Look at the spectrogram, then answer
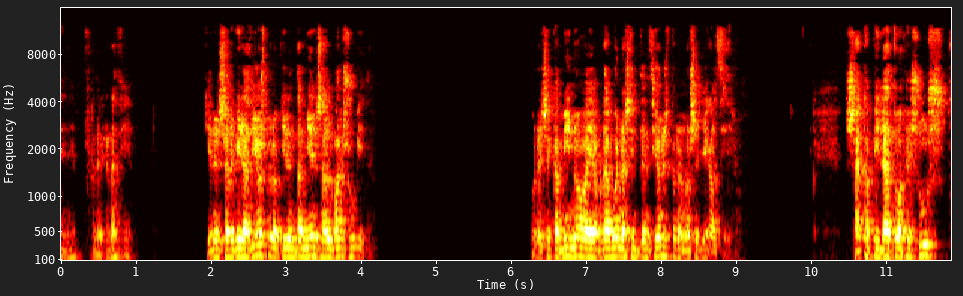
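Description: A Spanish man preaches with vivid storytelling, firing rhetorical questions and dropping to a hush. His voice sits at an ordinary pitch and rings through an echoey room. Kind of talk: dramatic sermon storytelling.

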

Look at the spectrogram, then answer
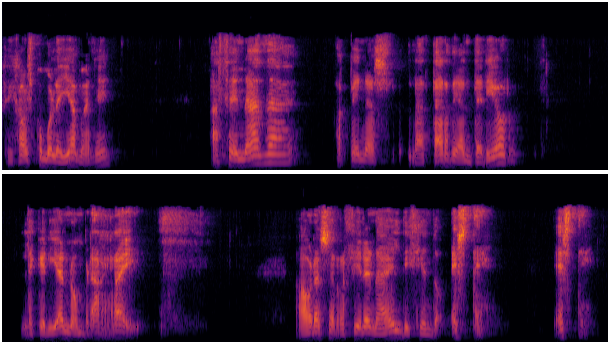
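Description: Spanish priest chatting thru a meditation, gravelly and a bit husky, dull lo-fi audio. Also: male voice, mid-range voice, measured pace, pauses often. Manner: conversational, frequent tag questions, lively asides. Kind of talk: spoken meditation.

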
